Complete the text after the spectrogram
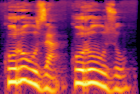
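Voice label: "currusarusu", Vernazzese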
